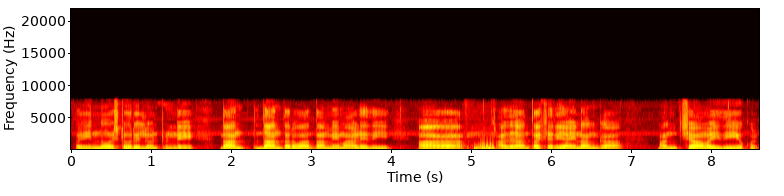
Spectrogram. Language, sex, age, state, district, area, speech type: Telugu, male, 18-30, Telangana, Ranga Reddy, urban, spontaneous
